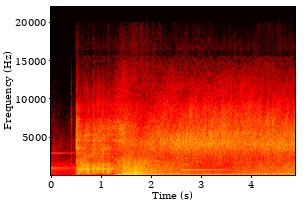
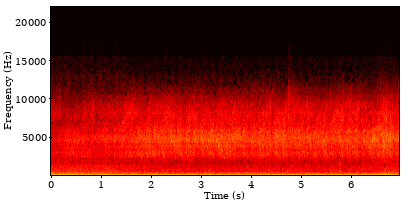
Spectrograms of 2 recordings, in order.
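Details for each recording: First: BMW Alpina B10 4.6 V8 (pre-OBD) that sat about 12 years, run up after revival: brief crank, catches cleanly and settles into a steady, slightly fast idle; smoke clearing, still missing a little, temperature gauge no longer erratic. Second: BMW Alpina B10 4.6 V8, just restarted after about 12 years sitting and warming up: steady raised idle hum whose revs sag near the end; the stuck cold-start valve holds the idle high and it drops when released.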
